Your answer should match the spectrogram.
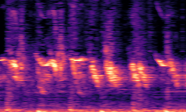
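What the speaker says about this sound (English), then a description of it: "You might hear some birds because I'm outside" Small songbirds chirp outdoors near a backyard bird feeder, a bright repeating tweet coming in quick bursts about every third of a second, moderately close and clear with no talking.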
